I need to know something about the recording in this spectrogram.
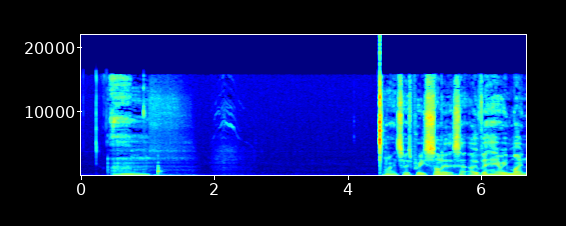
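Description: An older man speaks with animation close to a microphone.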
